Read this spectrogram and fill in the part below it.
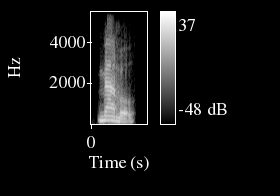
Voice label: "mammal", Indian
